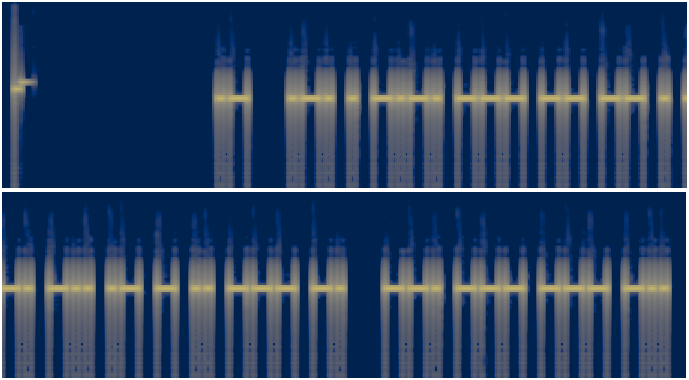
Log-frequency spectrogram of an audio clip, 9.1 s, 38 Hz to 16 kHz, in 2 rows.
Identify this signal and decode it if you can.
Morse code, heard as a keyed tone, about 30 wpm, 700 Hz. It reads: A RECOMMENDATION GOOD
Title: Sentences from Top 1400 Words 30wpm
